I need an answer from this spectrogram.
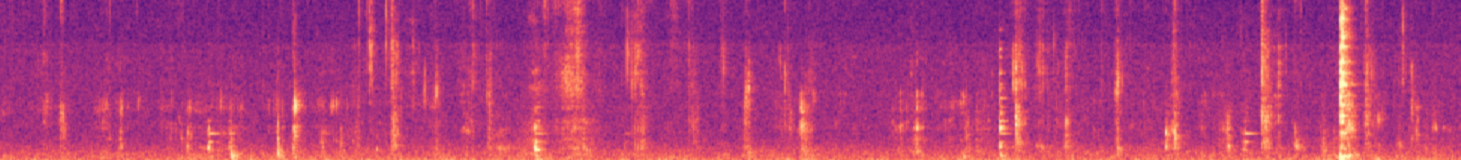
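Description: Faint wet clicks and smacks of a mouth chewing a big bite of ramen noodles, close to the microphone, with a sharper click about eleven seconds in.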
